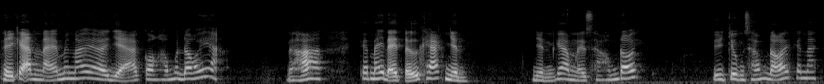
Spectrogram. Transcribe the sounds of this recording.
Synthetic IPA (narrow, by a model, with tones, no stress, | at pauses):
t̪ʰi˨˩kaː˨˦jʔa˧ŋna̰˨jməː˨˦jnɔ˨˦jʔːza̰ː˧˨kɔ˧nɦə˧˩wŋ͡mkɔ˨˦ɗo˨˦jʔaː˧˦ | ɗ | kaː˨˦jna˨˦jɗa̰ː˧˨jt̪ɨ˧˩xaː˦˥k̚ɲi˨˩n | ɲï˨˩nkaː˨˦jʔə˧wŋ͡mna˨˩jsaː˧wɦə˧wŋ͡mɗo˨˦j | ɗi˧t͡ɕʊ˧ŋ͡msaː˨˦ŋ͡mɗo˨˦jkaː˨˦jna˨˦j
